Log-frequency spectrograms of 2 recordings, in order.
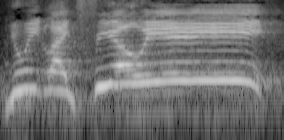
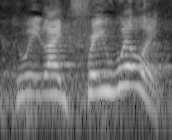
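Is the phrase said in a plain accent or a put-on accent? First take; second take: put-on; plain. First: It is said in a put-on foreign accent. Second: It is said in the speaker's plain accent.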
